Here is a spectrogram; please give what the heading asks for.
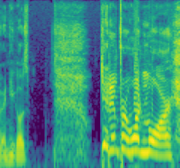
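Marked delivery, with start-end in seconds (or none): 1.3-2.3 eager stranger's call. Retold or imitated. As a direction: boom it like an overfriendly stranger. Stranger pulls her into hug.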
